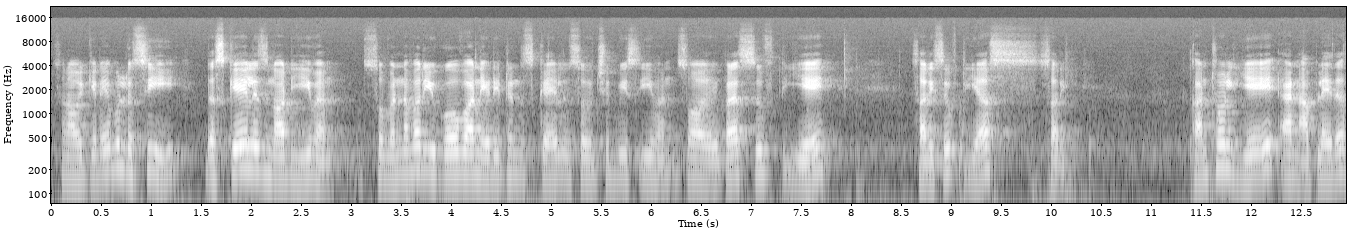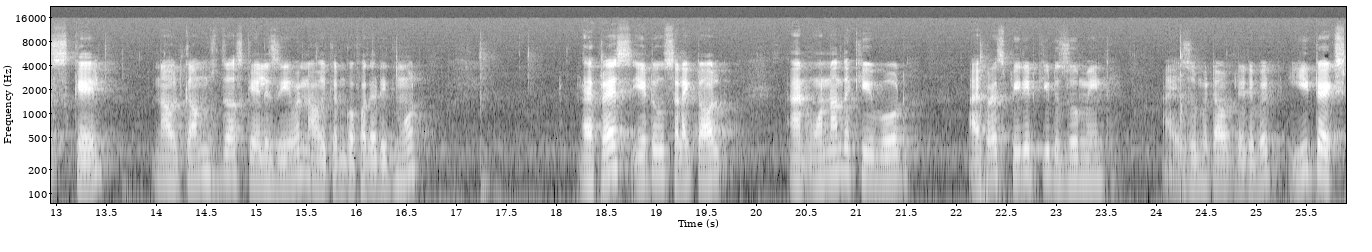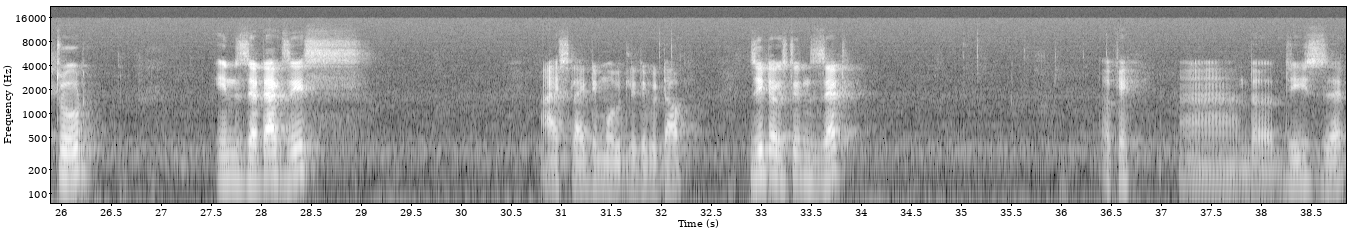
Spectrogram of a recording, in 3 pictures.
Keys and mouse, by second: 4.9 shift+a, 8.2 shift+s, 11.5 ctrl+a, 13.7 shift+click, 16.3 Tab, 17.3 shift+click, 18.4 a, 20.5 KP_1, 22.1 KP_Decimal, 26.5 e, 32.6 e, 36.1 shift+click, 38.3 g.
